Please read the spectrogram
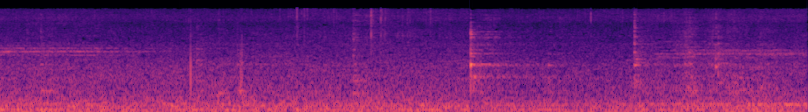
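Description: Yellow pea tikkis sizzling in oil in a nonstick frying pan over a steady low hum, with a few sharp clicks of a metal slotted spatula against the pan, the loudest about two and a half seconds in.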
